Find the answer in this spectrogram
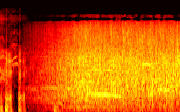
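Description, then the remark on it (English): A brief bit of speech gives way to a spontaneous round of applause for Margaret Thatcher, called one of Britain's most popular leaders, swelling within a second into steady, dense clapping from many hands, holding loud to the end. “A spontaneous round of applause for one of the most popular leaders this country's ever had.”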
